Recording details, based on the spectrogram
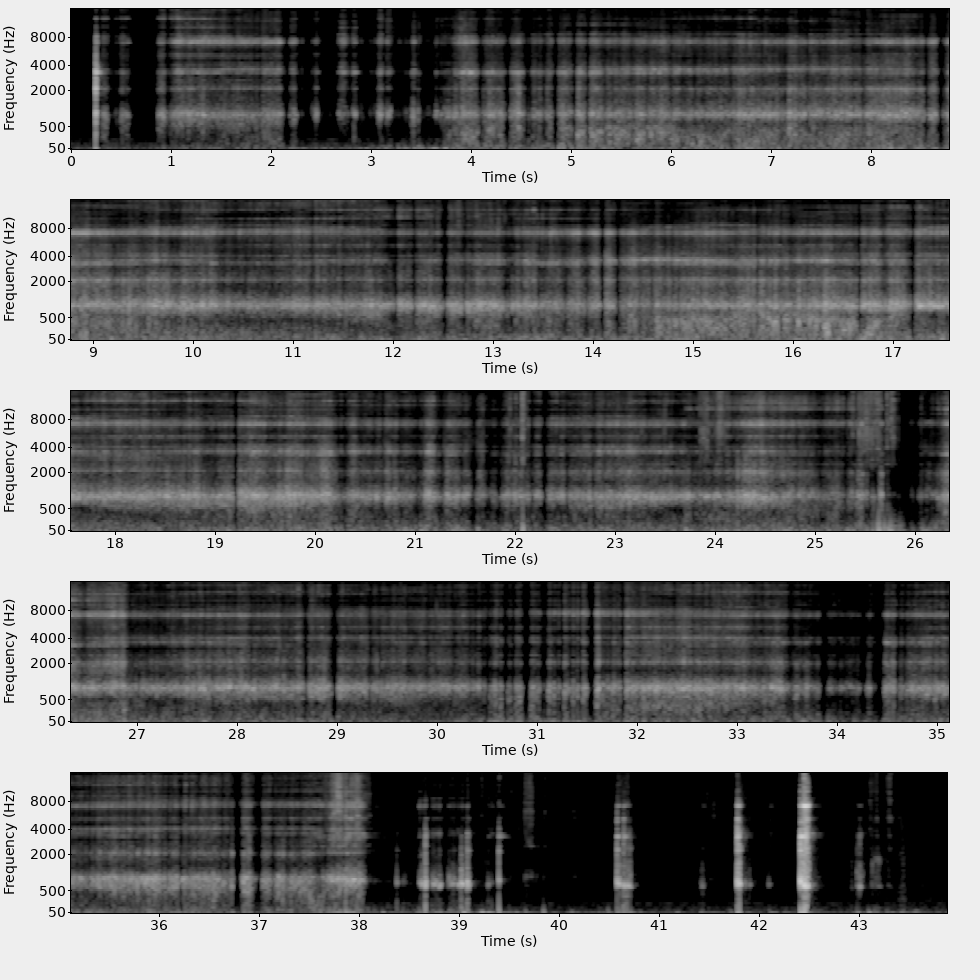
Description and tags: ceramic friction small clay pot lid turn slowly grind
friction, turn, small, ceramic, slowly, pot, lid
